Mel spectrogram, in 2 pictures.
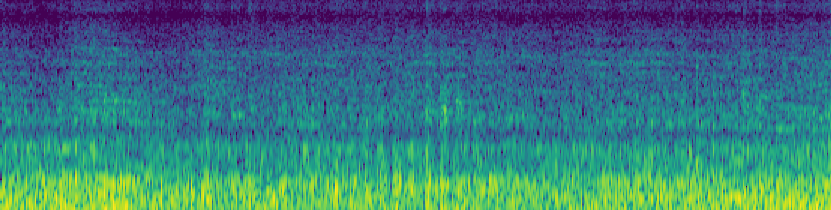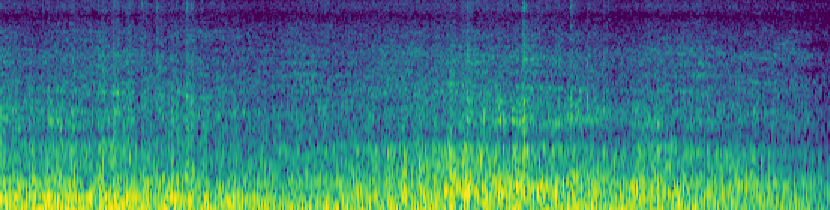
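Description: Freight train of covered hopper cars rolling past: a steady rumble and rattle of steel wheels on the rails, with occasional clicks.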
